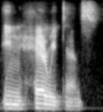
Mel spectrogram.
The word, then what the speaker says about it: inheritance: Quiero que tengamos en cuenta la pronunciación que suena con in-he, como con J, inheritance. ¿Listo? Esa es la pronunciación, inheritance.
